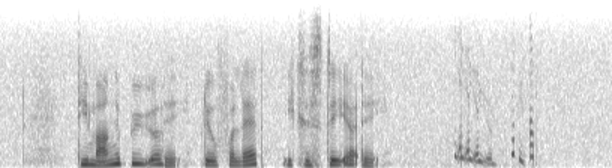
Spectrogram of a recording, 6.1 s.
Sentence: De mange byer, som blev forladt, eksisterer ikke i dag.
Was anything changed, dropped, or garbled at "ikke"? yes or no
yes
